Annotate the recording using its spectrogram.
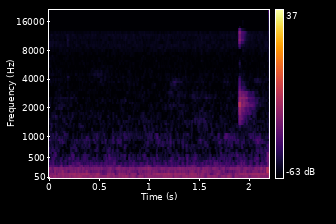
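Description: Quiet room tone with a steady low hum, and one small click near the end.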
